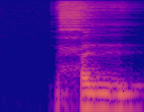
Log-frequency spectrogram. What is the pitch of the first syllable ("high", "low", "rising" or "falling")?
high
